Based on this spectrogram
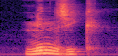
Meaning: in love
- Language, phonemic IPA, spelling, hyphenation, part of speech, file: Dutch, /ˈmɪn.zik/, minziek, min‧ziek, adjective, Nl-minziek.ogg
